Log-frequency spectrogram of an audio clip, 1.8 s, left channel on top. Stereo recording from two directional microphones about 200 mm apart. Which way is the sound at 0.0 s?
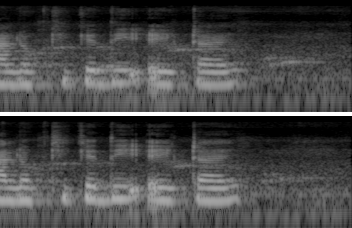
20° right (ahead or behind).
